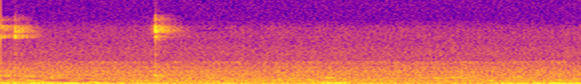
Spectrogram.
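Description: Faint computer mouse clicks during Blender modeling work, two quick sharp clicks near the start over a quiet room hum.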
